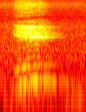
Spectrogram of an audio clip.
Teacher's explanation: ये जीभ के अगले भाग से उच्चारित हो रहा है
